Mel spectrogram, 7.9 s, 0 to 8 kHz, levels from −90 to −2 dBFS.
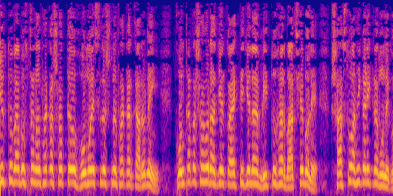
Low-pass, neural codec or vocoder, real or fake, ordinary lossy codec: none; none; real; none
